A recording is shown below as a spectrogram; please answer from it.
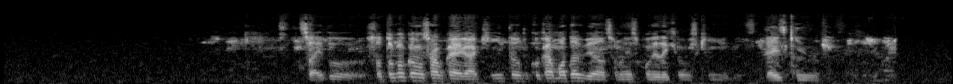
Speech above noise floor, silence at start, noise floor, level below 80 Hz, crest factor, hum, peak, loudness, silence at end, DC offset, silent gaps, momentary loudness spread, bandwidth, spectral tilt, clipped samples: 35 dB; 2 s; -57 dBFS; -70 dBFS; 24 dB; none; 0 dBFS; -20 LUFS; 0.55 s; under 0.1%; none; 14 LU; 11.5 kHz; 0 dB/octave; under 0.1%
